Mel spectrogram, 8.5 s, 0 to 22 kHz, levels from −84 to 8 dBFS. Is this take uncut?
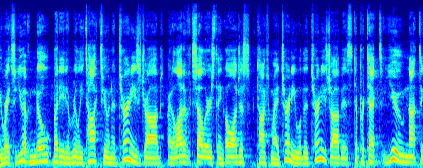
no; 3 cuts; at 1.0 s, 3.5 s, 7.0 s

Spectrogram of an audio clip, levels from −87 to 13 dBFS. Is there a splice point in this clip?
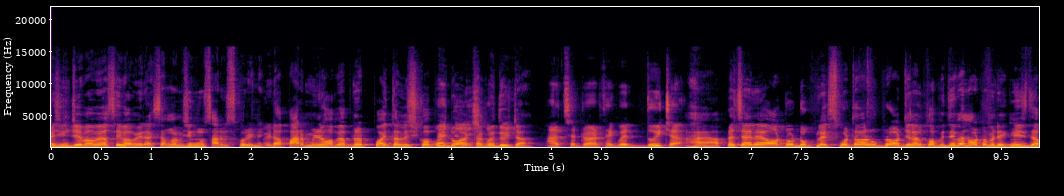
yes; 1 cut; at 2.2 s

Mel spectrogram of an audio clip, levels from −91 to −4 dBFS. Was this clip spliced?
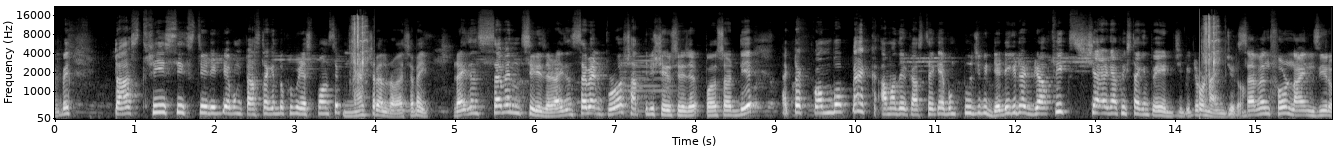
yes; 2 cuts; at 4.0 s, 14.3 s

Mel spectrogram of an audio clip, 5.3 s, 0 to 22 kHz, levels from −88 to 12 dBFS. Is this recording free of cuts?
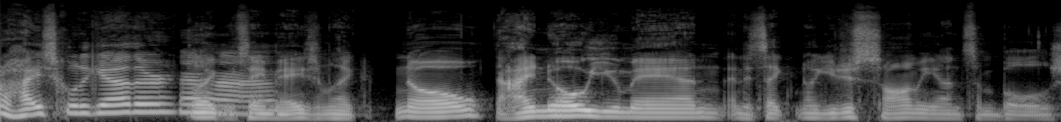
no; 1 cut; at 2.5 s

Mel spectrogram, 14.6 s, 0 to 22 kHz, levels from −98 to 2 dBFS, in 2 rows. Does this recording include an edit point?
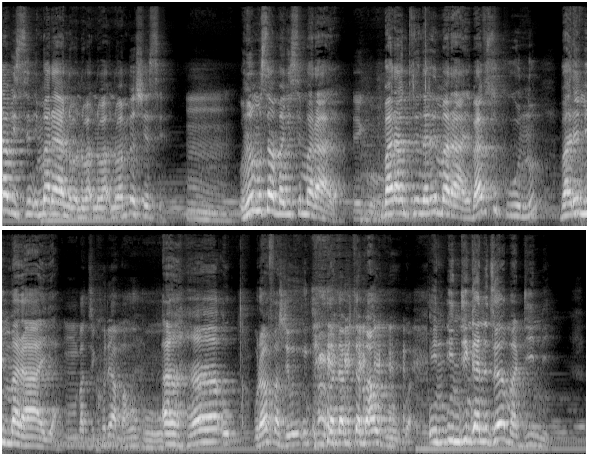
yes; 1 cut; at 12.6 s

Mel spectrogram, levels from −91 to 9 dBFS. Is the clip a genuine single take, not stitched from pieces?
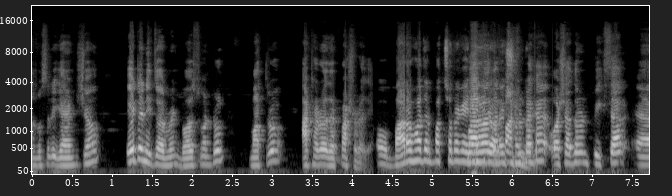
no; 1 cut; at 4.1 s

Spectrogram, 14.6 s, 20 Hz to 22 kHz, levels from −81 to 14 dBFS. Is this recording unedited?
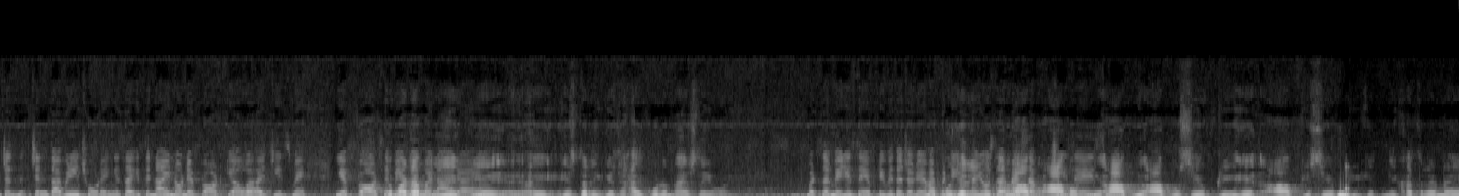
yes; 0 cuts

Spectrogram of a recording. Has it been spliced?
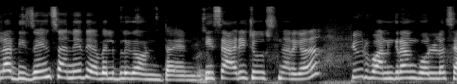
yes; 1 cut; at 2.0 s

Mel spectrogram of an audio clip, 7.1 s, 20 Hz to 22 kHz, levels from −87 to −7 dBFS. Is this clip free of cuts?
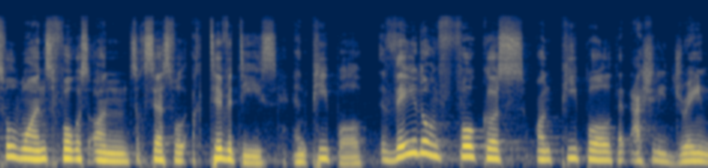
no; 3 cuts; at 2.8 s, 3.7 s, 6.2 s

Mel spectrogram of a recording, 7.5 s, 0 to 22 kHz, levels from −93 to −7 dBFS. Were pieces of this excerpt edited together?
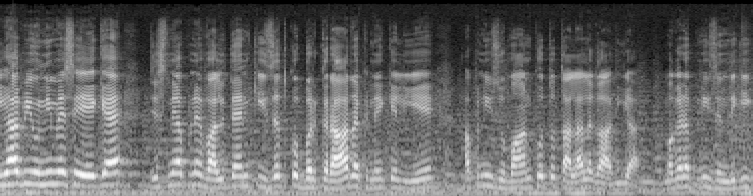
no; 0 cuts

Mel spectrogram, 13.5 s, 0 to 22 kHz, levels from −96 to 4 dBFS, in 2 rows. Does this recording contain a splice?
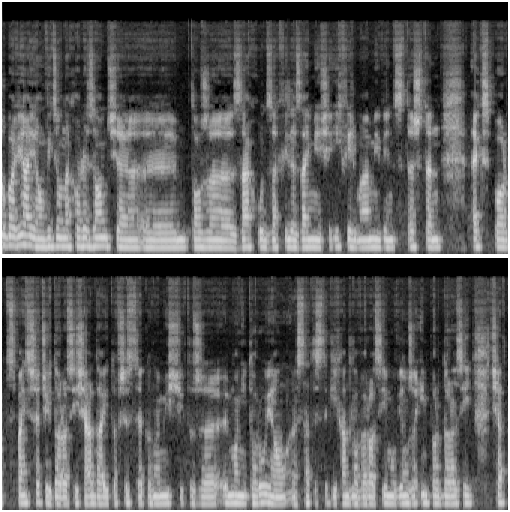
no; 0 cuts

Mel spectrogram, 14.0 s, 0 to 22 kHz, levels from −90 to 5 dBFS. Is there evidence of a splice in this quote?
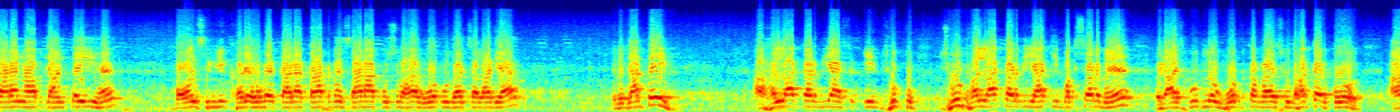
no; 0 cuts

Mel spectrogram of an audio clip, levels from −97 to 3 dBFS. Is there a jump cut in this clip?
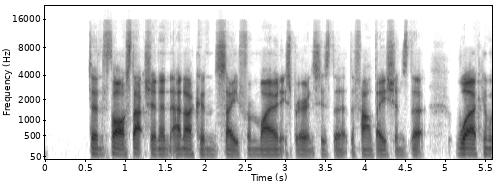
no; 0 cuts

